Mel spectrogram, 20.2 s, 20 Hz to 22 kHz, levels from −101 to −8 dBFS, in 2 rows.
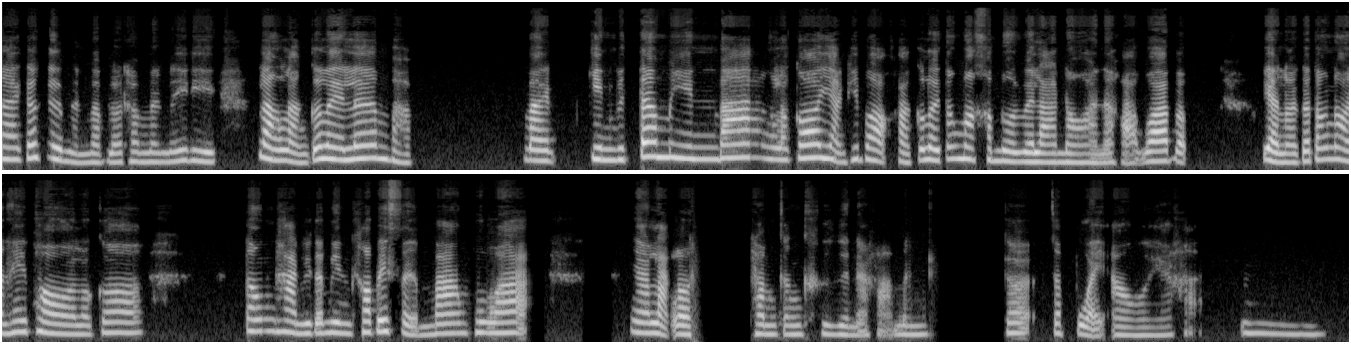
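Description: From 13.27 to 14.20 s the speech has repeated stalls, a stutter. It halts 15 times. Packets kept arriving late, so the jitter buffer kept running dry. Each time, the receiver stretched the last sound until it could resume. About 339 ms is filled in this way, 37% of the span. The longest hold lasts 118 ms. Nothing is lost. The speech drags and judders.

Three call audio freezes follow, at 14.45 to 14.70 s, 15.28 to 15.75 s and 17.07 to 17.65 s. Each inserts a gap of 221 ms, 435 ms and 553 ms. The last sound carries on briefly and then fades. Silence fills 210 ms, 360 ms and 500 ms of those gaps. The speech then resumes where it stopped, so nothing is missing. The likely cause is packets held up in transit, leaving the jitter buffer empty.

Between those freezes, from 16.84 to 17.06 s, a second stutter brings four short stalls. None is longer than 20 ms. Together they fill 69 ms, 32% of the span.

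From 18.80 to 19.26 s there is a jitter buffer slow-down. The receiver built up a reserve by repeating single pitch periods or pieces of pauses many times over. This adds 53 ms, and the speech plays at 91% speed. The pitch stays the same. Sounds are drawn out.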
